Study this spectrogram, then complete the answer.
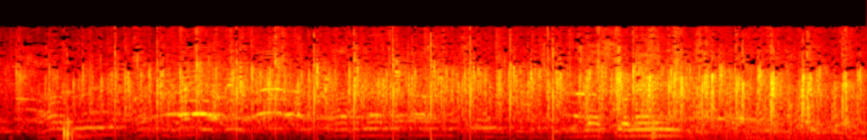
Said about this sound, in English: One more time, would you give the Lord a hand clap of praise? Come on, lift your voice.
